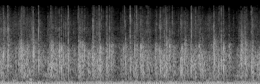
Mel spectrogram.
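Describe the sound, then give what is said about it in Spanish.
Applause from a crowd sounds on a rock music radio program. It is a dense, loud, continuous burst of clapping at a steady level, with no voices over it. “Aplauso a todos los que nos escuchan”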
